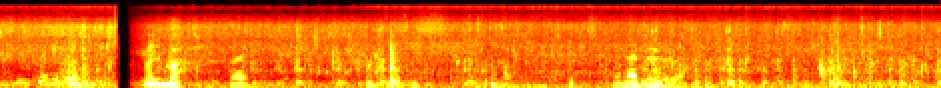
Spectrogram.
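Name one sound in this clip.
A man talks in short bursts nearby.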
